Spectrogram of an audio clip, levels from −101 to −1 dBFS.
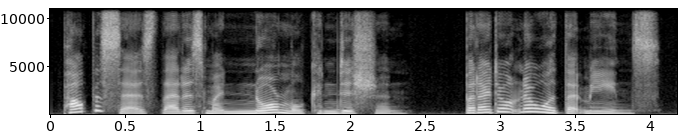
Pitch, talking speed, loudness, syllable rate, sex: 220 Hz, 200 wpm, -18 LUFS, 5.0 syllables/s, female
